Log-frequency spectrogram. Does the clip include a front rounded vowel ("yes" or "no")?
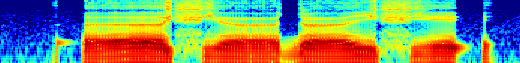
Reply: yes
